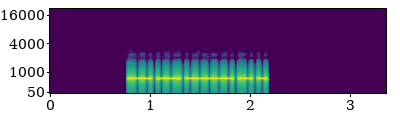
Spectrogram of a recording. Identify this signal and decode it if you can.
Morse code, heard as a keyed tone, about 48 wpm, 700 Hz. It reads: WG0AT
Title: NA SOTA Chaser Callsigns 50wpm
